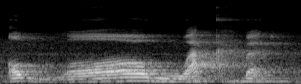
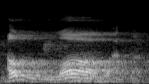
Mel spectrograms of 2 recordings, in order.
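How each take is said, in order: First: A 'w' sound is inserted between the words. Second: All vowels keep their normal short length. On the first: It splits the phrase into God and great. The speaker calls it wrong. "di tengah-tengahnya diselipin huruf waw" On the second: It declares that God is the greatest. The speaker calls it right. "Jadi Allahu akbar"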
